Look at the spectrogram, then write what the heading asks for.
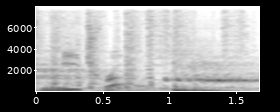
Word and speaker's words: Nitro: called nro but she it's spelled like Nitro her her name is spelled n t r o but they all say it's nro like what do you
